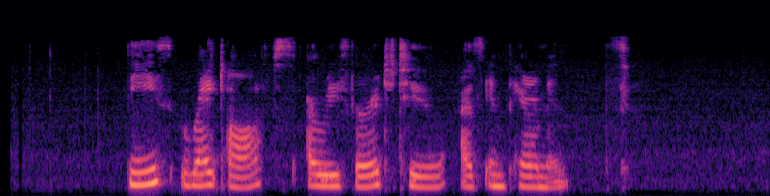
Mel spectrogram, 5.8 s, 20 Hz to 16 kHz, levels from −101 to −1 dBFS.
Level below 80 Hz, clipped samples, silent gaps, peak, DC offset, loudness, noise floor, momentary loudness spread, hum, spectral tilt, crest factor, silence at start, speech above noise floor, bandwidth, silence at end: -86 dBFS; under 0.1%; none; -16 dBFS; under 0.1%; -33 LUFS; -71 dBFS; 22 LU; none; -5.5 dB/octave; 18 dB; 0.95 s; 39 dB; 8 kHz; 1.1 s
